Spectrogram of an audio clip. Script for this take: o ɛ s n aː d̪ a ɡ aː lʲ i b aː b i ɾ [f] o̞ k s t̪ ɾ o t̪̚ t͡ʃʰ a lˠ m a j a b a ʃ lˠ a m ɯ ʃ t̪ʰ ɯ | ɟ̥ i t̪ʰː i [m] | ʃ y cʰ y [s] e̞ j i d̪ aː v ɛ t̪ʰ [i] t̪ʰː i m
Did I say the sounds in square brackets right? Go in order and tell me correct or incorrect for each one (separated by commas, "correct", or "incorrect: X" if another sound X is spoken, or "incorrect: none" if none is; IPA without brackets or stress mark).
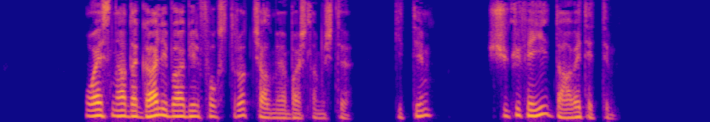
correct, correct, incorrect: f, incorrect: ɛ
